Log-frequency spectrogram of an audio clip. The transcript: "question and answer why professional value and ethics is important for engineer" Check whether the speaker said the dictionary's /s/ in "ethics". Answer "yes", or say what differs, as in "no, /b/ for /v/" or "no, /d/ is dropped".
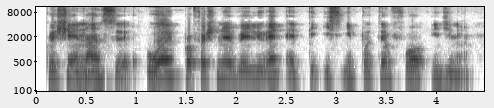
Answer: no, /s/ is dropped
